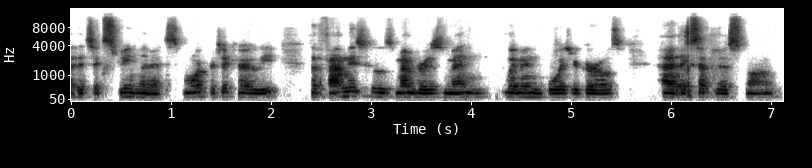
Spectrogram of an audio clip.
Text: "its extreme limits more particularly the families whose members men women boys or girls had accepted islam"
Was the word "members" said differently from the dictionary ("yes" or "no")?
no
